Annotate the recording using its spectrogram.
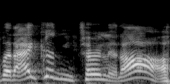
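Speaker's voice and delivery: put-on elderly person's way of talking. Retelling a call from a seventy-nine-year-old customer: imitating the customer's way of talking. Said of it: "this is almost exactly how she talks".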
